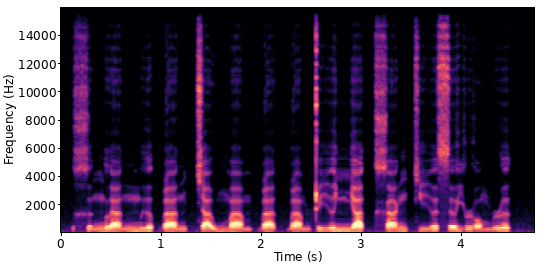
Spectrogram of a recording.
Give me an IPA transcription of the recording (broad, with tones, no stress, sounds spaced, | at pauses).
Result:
x ə˨˩˦ ŋ l a˨˩˦ n m ɨ˧˥ ə̯ ɓ a˧ n c a˨˩˦ w m a˨˩ m ɓ a˨˩ t̚ ɓ a˨˩ m ʈ i˧˥ ə̯ ɲ a˦˥ t̚ x a˧˥ ŋ c i˧˥ ə̯ s ə˧ j ɹ ɔ˨˩ m ɹ ə˦˥ k̚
